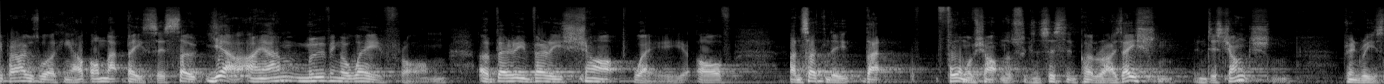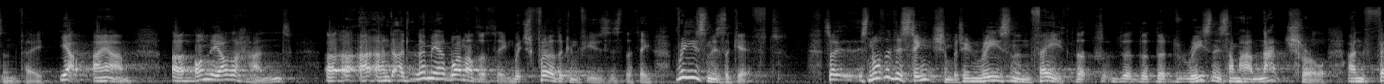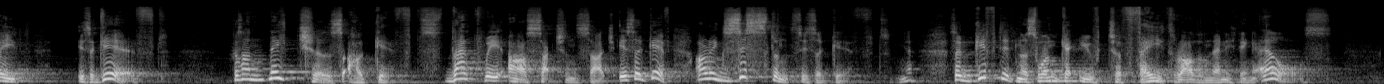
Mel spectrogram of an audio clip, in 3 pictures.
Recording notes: delivered this lecture on May 14, 2008 at Swift Hall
